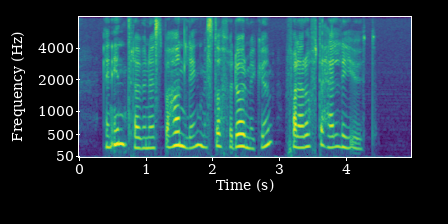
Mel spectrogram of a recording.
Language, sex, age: Norwegian, female, 22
